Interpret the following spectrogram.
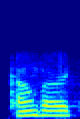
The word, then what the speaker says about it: convert: this oh okay um say it faster and don't don't say like a oh con say more like a u like like gun g-u-n uh gone con convert second part slower convert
